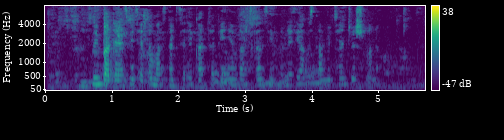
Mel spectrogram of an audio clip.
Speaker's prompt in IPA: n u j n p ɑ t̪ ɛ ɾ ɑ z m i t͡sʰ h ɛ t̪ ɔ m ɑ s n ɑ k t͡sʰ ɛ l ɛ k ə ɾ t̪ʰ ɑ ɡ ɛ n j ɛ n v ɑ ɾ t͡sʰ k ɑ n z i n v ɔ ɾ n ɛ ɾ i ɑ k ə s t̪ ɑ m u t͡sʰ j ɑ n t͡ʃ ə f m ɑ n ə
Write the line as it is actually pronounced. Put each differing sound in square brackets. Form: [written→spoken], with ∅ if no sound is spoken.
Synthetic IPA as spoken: n u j n p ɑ t̪ ɛ ɾ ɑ z m i t͡sʰ h ɛ t̪ ɔ m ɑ s n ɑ k t͡sʰ ɛ l ɛ k [ə→ɑ] ɾ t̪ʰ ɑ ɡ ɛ n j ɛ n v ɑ ɾ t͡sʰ k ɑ n z i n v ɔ ɾ n ɛ ɾ i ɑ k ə s t̪ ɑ m u t͡sʰ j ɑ n t͡ʃ ə [f→ʃ] m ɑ n ə

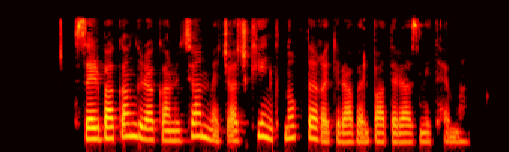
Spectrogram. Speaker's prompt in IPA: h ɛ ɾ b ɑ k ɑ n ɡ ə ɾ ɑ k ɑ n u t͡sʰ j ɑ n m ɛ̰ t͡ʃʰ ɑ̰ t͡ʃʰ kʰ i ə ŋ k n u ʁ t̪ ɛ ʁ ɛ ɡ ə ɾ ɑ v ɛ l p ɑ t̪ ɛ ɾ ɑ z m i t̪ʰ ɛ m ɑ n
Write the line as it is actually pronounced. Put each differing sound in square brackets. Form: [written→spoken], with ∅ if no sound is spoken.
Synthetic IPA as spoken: [h→s] ɛ ɾ b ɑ k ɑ n ɡ ə ɾ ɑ k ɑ n u t͡sʰ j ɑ n m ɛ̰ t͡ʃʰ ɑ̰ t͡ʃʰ kʰ i ə ŋ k n [u→ɔ] ʁ t̪ ɛ ʁ ɛ ɡ ə ɾ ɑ v ɛ l p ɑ t̪ ɛ ɾ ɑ z m i t̪ʰ ɛ m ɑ n

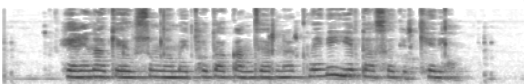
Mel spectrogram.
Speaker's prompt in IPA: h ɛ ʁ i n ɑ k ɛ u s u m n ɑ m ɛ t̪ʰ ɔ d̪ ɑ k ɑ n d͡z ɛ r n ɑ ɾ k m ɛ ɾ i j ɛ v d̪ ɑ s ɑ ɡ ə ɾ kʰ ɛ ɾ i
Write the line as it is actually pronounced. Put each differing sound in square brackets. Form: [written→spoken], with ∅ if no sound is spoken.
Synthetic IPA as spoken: h ɛ ʁ i n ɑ k ɛ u s u m n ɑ m ɛ t̪ʰ ɔ d̪ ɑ k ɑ n d͡z ɛ r n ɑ ɾ k [m→n] ɛ ɾ i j ɛ v d̪ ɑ s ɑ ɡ ə ɾ kʰ ɛ ɾ i

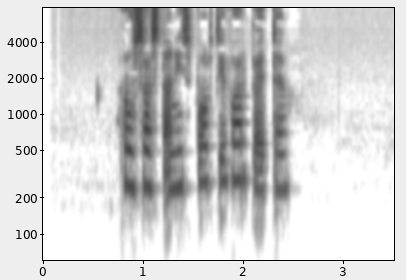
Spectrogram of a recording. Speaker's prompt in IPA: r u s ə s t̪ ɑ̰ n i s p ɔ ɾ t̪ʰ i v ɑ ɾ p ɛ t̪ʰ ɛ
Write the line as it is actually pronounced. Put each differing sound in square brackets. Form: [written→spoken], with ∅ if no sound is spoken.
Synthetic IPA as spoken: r u s [ə→ɑ] s t̪ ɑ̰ n i s p ɔ ɾ [t̪ʰ→t̪] i v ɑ ɾ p ɛ [t̪ʰ→t̪] ɛ

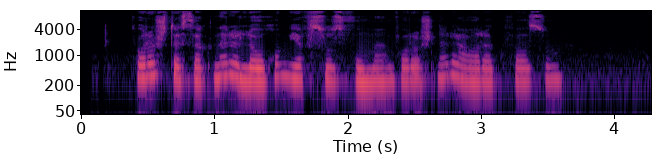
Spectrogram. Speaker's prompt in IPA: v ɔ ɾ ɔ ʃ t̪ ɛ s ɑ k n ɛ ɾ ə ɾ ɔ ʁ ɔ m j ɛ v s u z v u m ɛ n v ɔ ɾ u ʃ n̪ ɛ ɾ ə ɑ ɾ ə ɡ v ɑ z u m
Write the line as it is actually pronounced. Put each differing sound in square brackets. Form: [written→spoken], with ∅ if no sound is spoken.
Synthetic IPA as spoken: v ɔ ɾ ɔ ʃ t̪ ɛ s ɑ k n ɛ ɾ ə [ɾ→l] ɔ ʁ [ɔ→u] m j ɛ v s u z v u m ɛ n v ɔ ɾ [u→ɔ] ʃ n̪ ɛ ɾ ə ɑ ɾ [ə→ɑ] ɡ v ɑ z u m

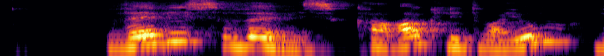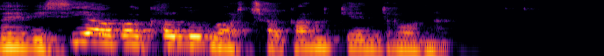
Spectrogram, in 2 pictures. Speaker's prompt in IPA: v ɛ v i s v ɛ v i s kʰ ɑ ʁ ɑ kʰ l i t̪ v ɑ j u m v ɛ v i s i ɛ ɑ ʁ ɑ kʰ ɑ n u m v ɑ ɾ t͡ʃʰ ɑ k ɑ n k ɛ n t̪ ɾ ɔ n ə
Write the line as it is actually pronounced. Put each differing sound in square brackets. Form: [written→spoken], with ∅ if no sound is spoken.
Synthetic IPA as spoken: v ɛ v i s v ɛ v i s kʰ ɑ ʁ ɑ kʰ l i t̪ v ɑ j u m v ɛ v i s i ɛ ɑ [ʁ→v] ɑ kʰ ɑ n u m v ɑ ɾ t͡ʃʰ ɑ k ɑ n k ɛ n t̪ ɾ ɔ n ə

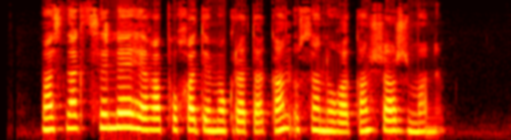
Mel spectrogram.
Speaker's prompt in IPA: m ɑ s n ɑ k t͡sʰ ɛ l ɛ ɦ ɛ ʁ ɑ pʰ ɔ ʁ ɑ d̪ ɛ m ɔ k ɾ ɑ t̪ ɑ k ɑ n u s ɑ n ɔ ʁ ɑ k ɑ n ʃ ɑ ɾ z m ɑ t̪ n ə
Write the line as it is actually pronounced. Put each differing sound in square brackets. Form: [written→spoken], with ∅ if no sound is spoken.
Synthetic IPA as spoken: m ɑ s n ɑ k t͡sʰ ɛ l ɛ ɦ ɛ ʁ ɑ pʰ ɔ [ʁ→χ] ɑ d̪ ɛ m ɔ k ɾ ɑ t̪ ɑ k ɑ n u s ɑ n ɔ ʁ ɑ k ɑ n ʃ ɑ ɾ [z→ʒ] m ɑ [t̪→∅] n ə

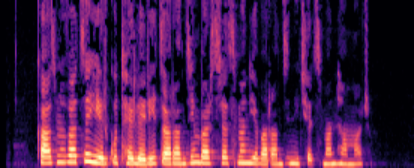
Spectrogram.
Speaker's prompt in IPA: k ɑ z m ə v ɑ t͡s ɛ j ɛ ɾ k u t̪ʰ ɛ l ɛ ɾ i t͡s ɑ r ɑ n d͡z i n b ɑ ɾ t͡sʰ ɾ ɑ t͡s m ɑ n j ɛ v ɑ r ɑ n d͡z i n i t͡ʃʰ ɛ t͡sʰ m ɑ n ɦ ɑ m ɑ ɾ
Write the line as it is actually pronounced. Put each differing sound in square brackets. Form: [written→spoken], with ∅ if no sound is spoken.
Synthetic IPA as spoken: k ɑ z m ə v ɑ t͡s ɛ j ɛ ɾ k u t̪ʰ ɛ l ɛ ɾ i [t͡s→t͡sʰ] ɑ r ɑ n d͡z i n b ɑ ɾ t͡sʰ ɾ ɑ [t͡s→t͡sʰ] m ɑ n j ɛ v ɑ r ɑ n d͡z i n i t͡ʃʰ ɛ t͡sʰ m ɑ n ɦ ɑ m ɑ ɾ

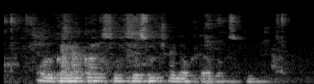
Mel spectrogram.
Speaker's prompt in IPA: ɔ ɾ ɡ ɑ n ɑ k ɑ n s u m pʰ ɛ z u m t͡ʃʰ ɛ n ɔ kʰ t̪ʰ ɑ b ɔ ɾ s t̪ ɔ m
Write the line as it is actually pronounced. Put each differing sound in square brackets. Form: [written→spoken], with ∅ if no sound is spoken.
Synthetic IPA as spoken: ɔ ɾ ɡ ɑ n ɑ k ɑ n s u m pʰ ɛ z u m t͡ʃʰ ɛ n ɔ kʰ [t̪ʰ→t̪] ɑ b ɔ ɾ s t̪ [ɔ→u] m

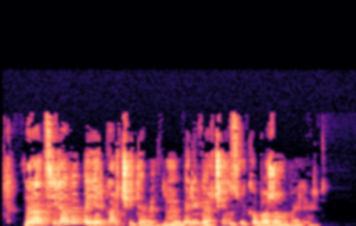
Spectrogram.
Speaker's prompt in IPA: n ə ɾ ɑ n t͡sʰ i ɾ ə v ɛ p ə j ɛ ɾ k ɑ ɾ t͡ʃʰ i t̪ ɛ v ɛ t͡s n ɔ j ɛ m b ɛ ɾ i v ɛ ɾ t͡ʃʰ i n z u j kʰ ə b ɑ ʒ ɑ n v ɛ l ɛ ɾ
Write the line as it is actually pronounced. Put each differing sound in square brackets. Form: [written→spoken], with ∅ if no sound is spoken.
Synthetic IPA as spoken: n ə ɾ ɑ n t͡sʰ i ɾ [ə→ɑ] v ɛ p ə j ɛ ɾ k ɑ ɾ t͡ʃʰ i t̪ ɛ v ɛ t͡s n ɔ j ɛ m b ɛ ɾ i v ɛ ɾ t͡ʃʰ i n z u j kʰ ə b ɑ ʒ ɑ n v ɛ l ɛ ɾ

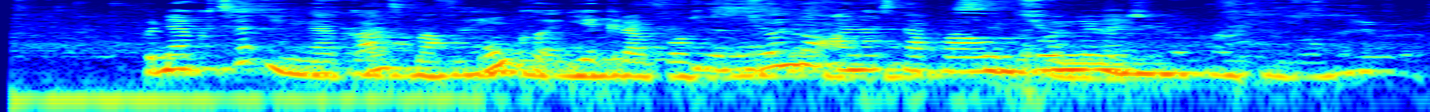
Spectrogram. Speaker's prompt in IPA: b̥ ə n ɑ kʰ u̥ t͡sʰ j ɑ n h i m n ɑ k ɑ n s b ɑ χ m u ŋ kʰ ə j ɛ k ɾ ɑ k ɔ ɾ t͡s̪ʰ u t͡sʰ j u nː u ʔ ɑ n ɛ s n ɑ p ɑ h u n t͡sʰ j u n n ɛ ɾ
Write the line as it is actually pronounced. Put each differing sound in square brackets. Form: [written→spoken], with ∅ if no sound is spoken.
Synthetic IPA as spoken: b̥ ə n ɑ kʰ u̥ t͡sʰ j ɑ n h i m n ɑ k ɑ n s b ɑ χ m u ŋ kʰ ə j ɛ k ɾ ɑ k ɔ ɾ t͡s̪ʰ u t͡sʰ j u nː u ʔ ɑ n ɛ s n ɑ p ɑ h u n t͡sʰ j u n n ɛ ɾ

